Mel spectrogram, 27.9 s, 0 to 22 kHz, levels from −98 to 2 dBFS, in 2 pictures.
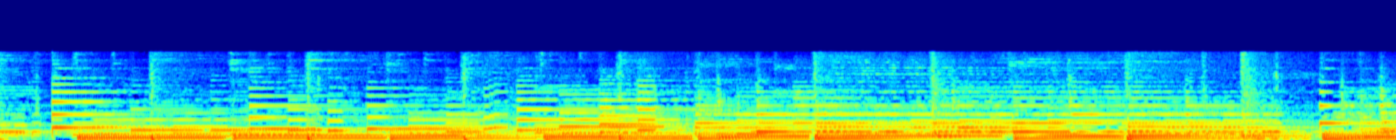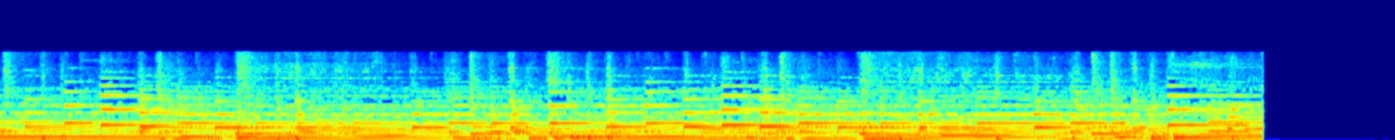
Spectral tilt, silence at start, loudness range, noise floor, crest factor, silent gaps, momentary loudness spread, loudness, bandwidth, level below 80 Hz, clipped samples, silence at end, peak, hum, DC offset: -12 dB/octave; 0 s; 2 LU; under -90 dBFS; 14 dB; none; 4 LU; -21 LUFS; 4.9 kHz; -26 dBFS; under 0.1%; 1.3 s; -6 dBFS; none; under 0.1%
